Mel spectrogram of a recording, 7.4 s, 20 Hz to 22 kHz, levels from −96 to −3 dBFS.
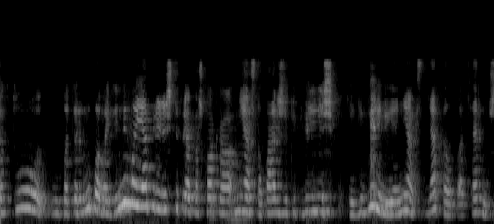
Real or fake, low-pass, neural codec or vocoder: fake; 7.2 kHz; codec, 44.1 kHz, 7.8 kbps, Pupu-Codec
